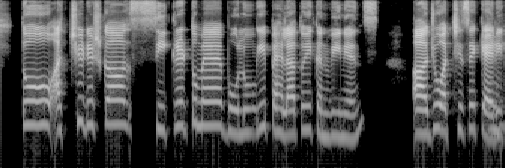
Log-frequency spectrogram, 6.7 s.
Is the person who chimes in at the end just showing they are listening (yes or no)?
yes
